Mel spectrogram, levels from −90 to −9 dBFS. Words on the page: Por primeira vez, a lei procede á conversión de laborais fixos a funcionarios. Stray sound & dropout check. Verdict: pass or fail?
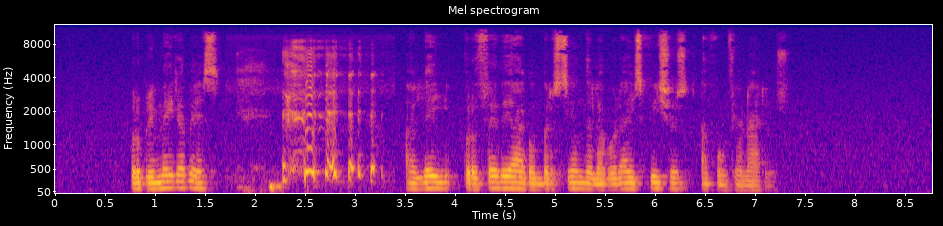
fail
